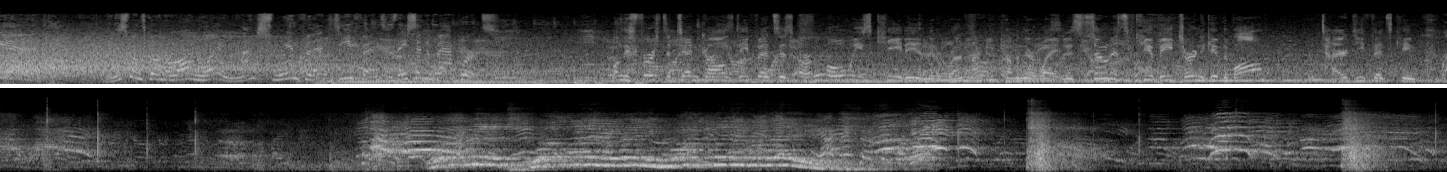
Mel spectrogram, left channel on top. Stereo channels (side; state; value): both; different; correlation -0.01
